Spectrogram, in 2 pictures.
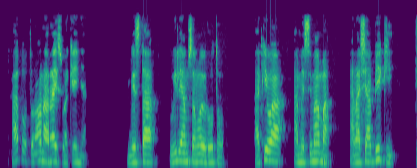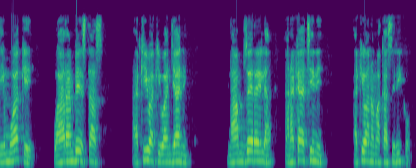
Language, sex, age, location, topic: Swahili, male, 36-49, Wajir, government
